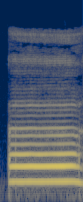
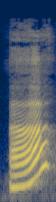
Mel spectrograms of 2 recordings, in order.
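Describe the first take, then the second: First: The pitch does not rise from low to high. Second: The pitch rises from low to high. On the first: The speaker calls it wrong. "Not A" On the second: The speaker calls it right. "My voice is going from down to up"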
